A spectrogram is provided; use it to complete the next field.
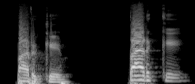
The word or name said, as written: parque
